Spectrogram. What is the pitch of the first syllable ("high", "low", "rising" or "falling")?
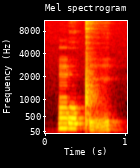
high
